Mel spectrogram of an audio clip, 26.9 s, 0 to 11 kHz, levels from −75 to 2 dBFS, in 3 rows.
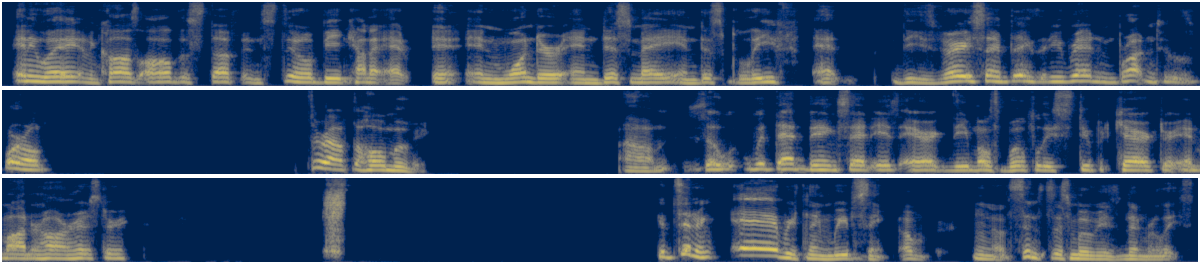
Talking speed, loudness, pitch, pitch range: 145 wpm, -19 LUFS, 165 Hz, 155-185 Hz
